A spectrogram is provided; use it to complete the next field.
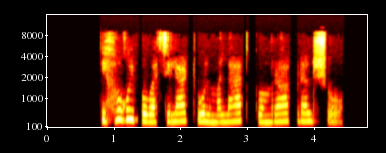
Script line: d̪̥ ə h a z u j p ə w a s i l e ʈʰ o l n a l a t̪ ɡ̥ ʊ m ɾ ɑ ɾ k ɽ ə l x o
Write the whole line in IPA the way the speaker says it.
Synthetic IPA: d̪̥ ə h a ɣ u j p ə w a s i l a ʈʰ o l m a l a t̪ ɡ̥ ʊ m ɾ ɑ k ɽ ə l ʃ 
